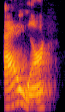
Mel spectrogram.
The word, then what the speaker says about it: hour: Então aqui, hour é uma palavra no inglês que o H é mudo.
